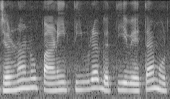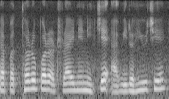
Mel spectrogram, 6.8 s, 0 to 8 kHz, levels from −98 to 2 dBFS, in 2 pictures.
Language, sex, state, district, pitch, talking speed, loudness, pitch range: Gujarati, female, Gujarat, Valsad, 185 Hz, 115 wpm, -17 LUFS, 170-210 Hz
